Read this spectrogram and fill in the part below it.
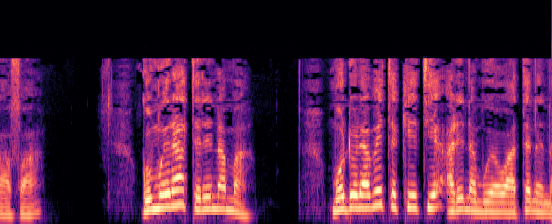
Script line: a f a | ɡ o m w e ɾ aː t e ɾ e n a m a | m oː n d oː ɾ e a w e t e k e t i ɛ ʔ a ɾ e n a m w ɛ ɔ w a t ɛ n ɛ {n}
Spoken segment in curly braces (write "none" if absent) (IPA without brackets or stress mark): n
